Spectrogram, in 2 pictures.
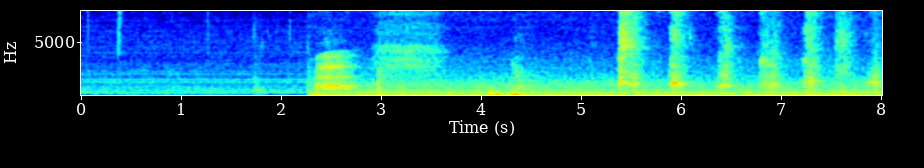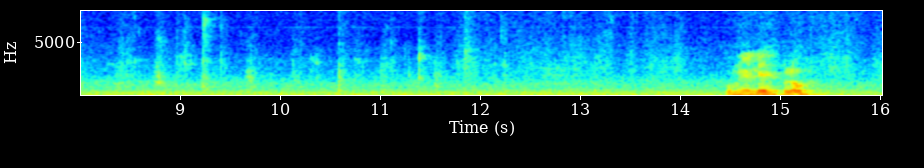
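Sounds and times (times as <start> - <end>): steady low hum: 0.0 - 16.0
crunchy chewing of fried food: 5.3 - 12.9.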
